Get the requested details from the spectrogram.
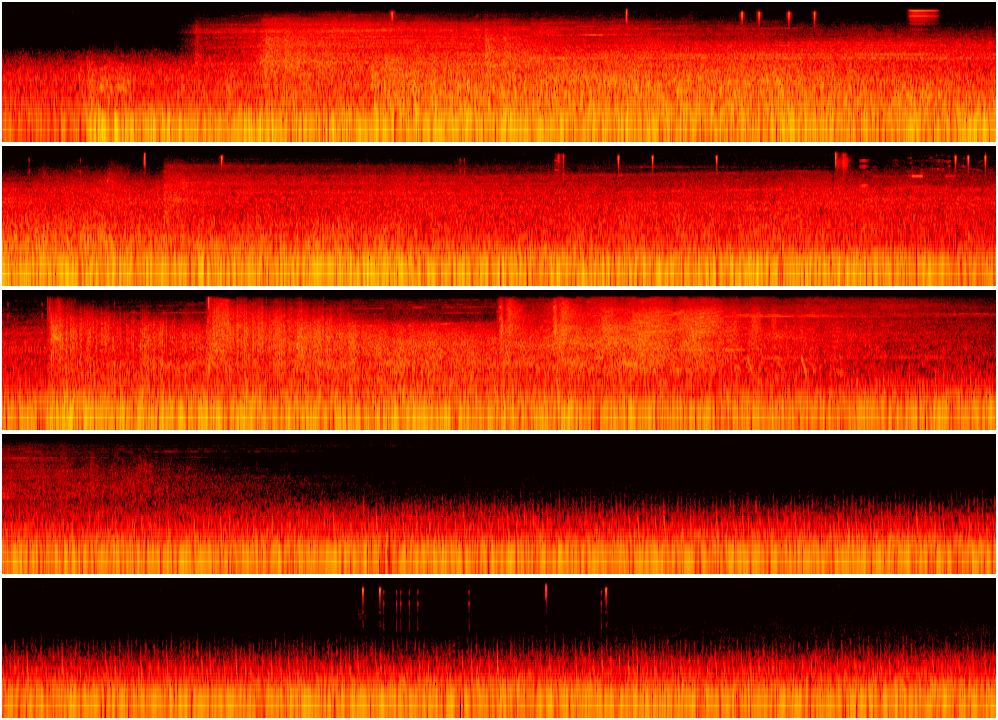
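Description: A deep engine hum rumbles steadily throughout.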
